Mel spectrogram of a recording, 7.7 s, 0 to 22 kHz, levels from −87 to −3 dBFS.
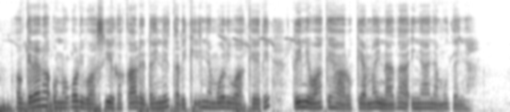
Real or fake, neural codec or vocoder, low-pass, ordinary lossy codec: real; none; none; none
